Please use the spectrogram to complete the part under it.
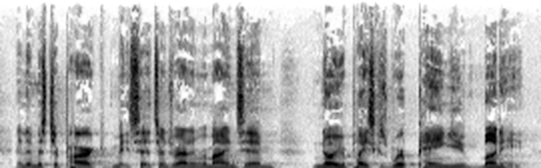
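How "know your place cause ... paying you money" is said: ordinary talk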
